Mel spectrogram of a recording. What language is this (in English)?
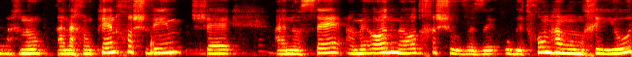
Hebrew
